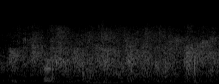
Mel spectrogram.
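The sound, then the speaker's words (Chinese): Faint, even applause from a church audience, a soft steady wash of clapping that runs the whole short stretch without pause. “我想我们都应该感谢我们的弟兄姐妹，我们给大家鼓掌好不好？”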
